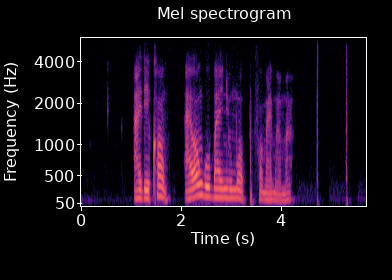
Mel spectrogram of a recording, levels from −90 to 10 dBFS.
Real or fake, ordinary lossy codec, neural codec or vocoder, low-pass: fake; Opus, 16 kbps; vocoder, 24 kHz, 100 mel bands, Vocos; 5.4 kHz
